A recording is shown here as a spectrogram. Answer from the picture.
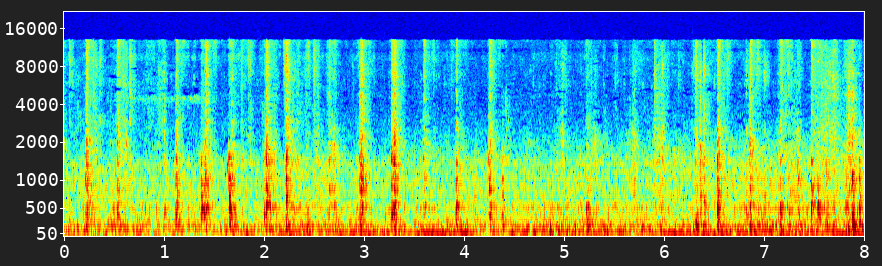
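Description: Faint, irregular crackling and small clicks of a heat-transfer film being peeled up off a metal tray.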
